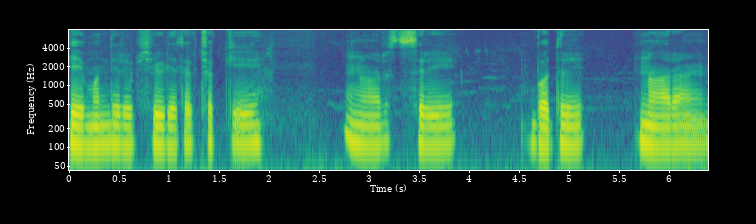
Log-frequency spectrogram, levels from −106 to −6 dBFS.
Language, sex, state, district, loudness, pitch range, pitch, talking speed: Garhwali, male, Uttarakhand, Uttarkashi, -18 LUFS, 110-115 Hz, 110 Hz, 95 wpm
